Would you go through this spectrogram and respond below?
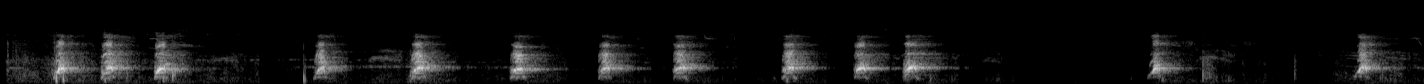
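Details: Street dog barking in loud, sharp bursts, a rapid triple volley then single barks about once a second, a pause, and two more spaced barks; no other sounds.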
